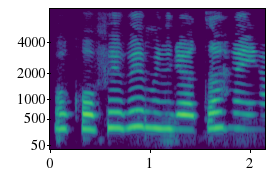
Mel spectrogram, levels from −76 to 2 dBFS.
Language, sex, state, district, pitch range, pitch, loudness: Hindi, female, Chhattisgarh, Bastar, 305-330 Hz, 315 Hz, -23 LUFS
